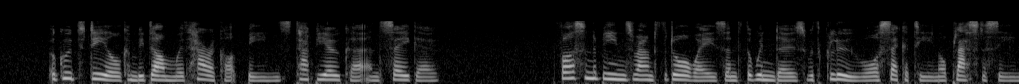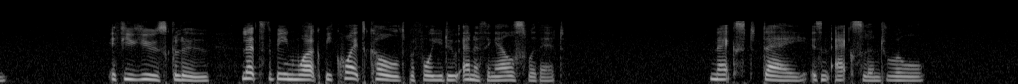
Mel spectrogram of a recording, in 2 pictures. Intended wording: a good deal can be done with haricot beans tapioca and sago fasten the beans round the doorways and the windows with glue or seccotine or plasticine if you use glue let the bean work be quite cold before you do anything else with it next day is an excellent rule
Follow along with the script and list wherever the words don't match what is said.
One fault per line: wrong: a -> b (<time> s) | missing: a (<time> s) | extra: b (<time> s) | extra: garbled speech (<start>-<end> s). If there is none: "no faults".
no faults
